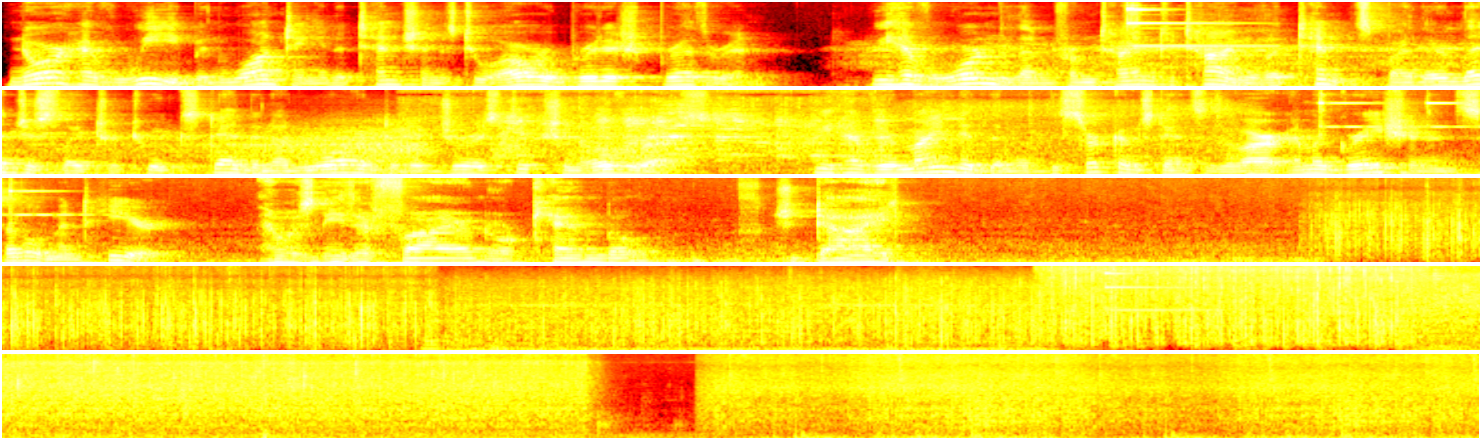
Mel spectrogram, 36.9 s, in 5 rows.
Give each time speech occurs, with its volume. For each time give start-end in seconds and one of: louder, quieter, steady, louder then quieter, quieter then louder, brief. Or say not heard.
0.0-19.2 steady.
